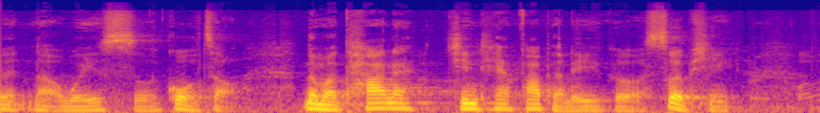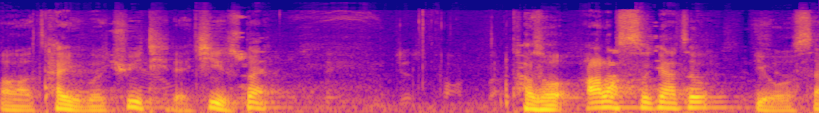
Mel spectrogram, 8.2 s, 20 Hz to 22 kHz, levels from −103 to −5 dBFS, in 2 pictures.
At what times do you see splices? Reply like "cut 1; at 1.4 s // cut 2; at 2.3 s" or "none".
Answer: cut 1; at 1.5 s // cut 2; at 4.3 s

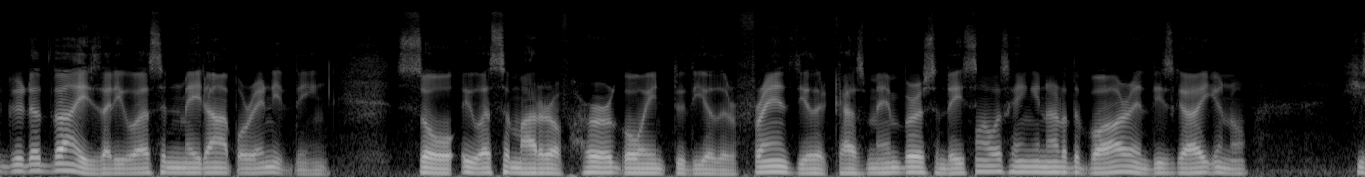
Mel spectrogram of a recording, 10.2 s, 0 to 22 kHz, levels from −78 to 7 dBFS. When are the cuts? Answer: cut 1; at 7.3 s

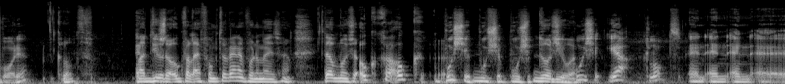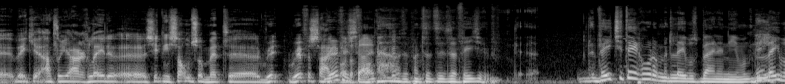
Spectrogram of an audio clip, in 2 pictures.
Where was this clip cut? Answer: cut 1; at 11.6 s

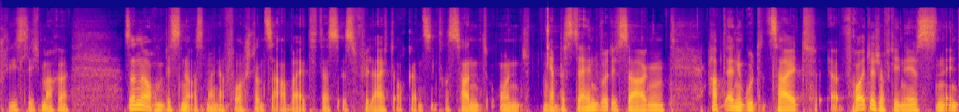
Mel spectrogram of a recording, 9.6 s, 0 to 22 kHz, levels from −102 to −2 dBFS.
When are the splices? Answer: cut 1; at 5.4 s

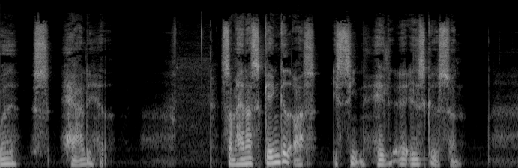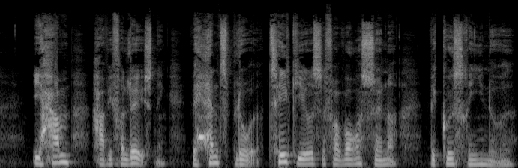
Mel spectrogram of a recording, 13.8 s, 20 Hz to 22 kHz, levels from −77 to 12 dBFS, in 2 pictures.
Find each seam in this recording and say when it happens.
cut 1; at 10.4 s

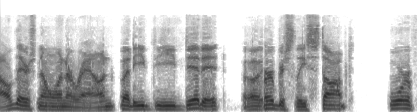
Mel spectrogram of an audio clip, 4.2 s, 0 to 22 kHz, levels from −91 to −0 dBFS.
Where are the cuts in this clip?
cut 1; at 2.6 s

